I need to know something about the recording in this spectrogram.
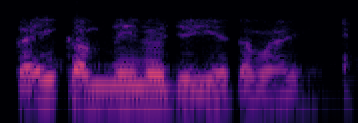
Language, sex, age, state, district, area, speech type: Gujarati, male, 30-45, Gujarat, Aravalli, urban, conversation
